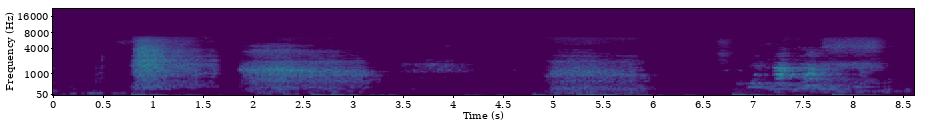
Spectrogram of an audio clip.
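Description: Slow, deep breaths demonstrated by a man, several long airy inhales and exhales with pauses between, close and fairly loud, mimicking the heavy breathing of sleep.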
